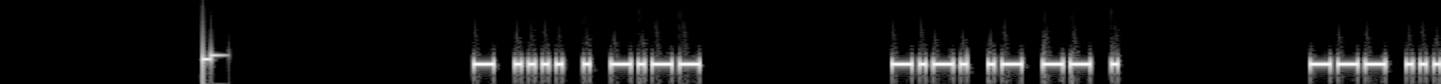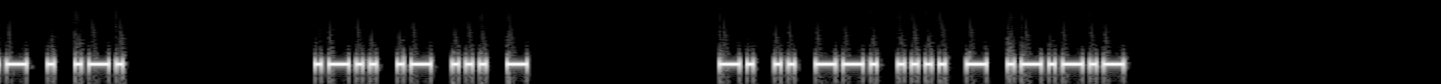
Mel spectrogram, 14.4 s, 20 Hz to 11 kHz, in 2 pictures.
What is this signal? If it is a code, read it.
Morse code, heard as a keyed tone, about 34 wpm, 700 Hz. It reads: THEY CAME OVER LAST NIGHT.
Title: 4x Word-Spacing - Sentences from Top 300 Words - 35wpm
